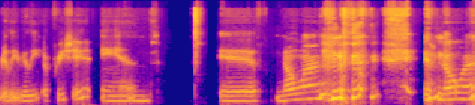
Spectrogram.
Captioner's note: laughs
